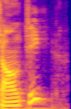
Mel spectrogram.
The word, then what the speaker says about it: Shang-Chi: You were the one that came on the pod and was like, man, we need to do better because it's pronounced Shang-Chi.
